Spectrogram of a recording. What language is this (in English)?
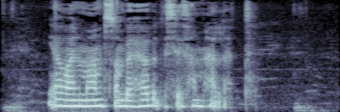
Swedish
